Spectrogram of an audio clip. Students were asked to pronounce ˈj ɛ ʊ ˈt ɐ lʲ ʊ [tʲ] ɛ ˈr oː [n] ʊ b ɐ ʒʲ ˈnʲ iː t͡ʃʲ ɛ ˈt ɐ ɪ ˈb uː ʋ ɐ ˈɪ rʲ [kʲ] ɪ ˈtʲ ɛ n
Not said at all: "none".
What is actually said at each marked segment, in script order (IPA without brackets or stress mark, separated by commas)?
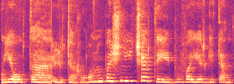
tʲ, n, ɡʲ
